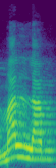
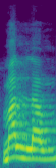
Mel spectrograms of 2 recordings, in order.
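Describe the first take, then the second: No difference in how they are said.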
